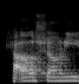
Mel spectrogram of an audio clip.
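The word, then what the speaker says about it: calascione: Calzone is the only pronunciation.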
